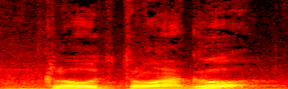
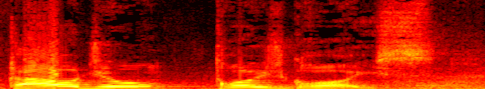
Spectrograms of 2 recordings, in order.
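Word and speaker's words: Claude Troisgros: Temos a honra de receber aqui Claude Troagô.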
